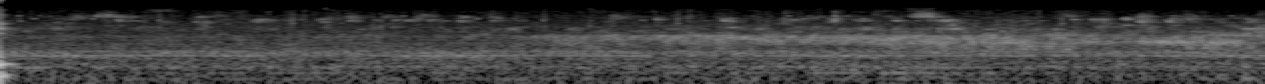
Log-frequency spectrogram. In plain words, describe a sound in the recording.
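A bonfire crackles steadily.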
